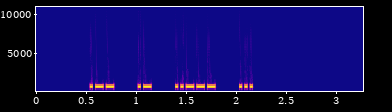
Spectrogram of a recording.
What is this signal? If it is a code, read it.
Morse code, heard as a keyed tone, about 46 wpm, spaced as for 26 wpm, 700 Hz. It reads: WA2S
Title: USA Call Signs - 4 Characters - 3x Character Spacing - 45wpm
